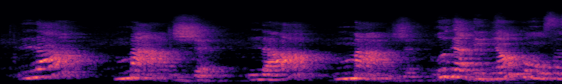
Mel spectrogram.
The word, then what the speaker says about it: marge: La marge. Regardez bien comment ça s'écrit. Le J, elle est suivie de la voyelle E.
